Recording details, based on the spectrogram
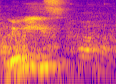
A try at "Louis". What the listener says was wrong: Louis. Without the S. Louis. Louis.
